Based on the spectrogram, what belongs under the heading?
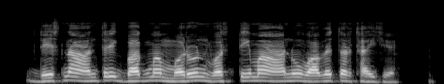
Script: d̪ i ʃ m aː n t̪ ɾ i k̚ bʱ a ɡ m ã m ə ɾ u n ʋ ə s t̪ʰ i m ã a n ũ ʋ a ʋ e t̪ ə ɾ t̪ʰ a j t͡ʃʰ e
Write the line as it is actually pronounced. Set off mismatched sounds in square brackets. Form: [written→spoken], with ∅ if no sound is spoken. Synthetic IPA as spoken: d̪ [i→e] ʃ [m→n] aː n t̪ ɾ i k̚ bʱ a ɡ m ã m ə ɾ u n ʋ ə s [t̪ʰ→t̪] i m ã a n ũ ʋ a ʋ e t̪ ə ɾ t̪ʰ a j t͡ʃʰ e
